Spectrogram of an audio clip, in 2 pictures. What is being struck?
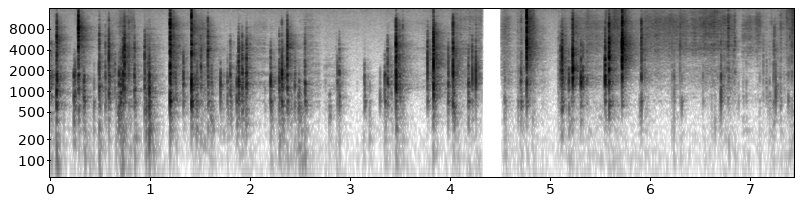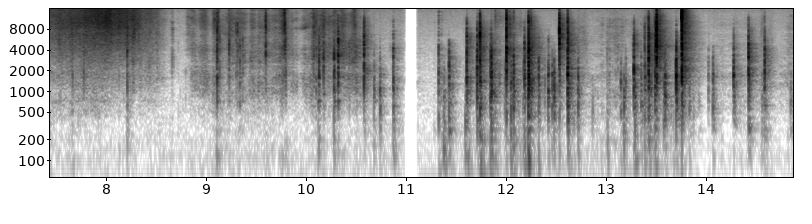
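Glossy paper catalog.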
